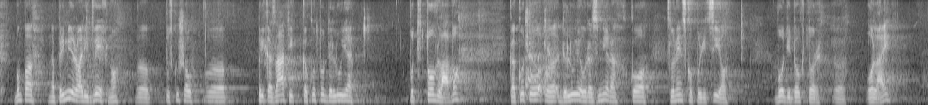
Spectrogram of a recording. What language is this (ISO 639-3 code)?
slv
